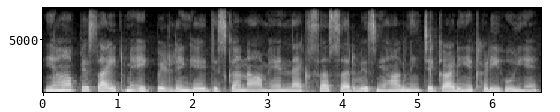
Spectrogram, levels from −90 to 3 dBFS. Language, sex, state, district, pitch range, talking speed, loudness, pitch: Hindi, female, Gujarat, Gandhinagar, 220-240 Hz, 160 wpm, -15 LUFS, 230 Hz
